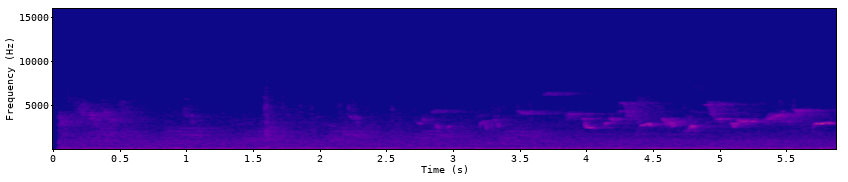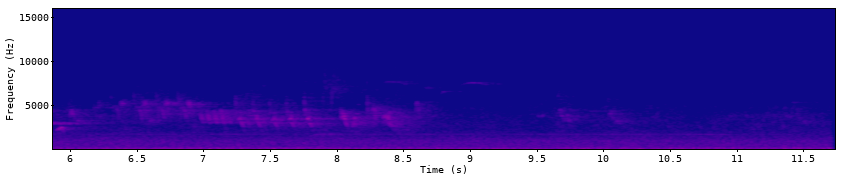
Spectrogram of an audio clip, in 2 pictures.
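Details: Great spotted woodpecker in Tivoli Landscape Park, Ljubljana, Slovenia, on 29 June 2023 gives short, sharp, high calls at an uneven pace over a steady low rumble of distant traffic.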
